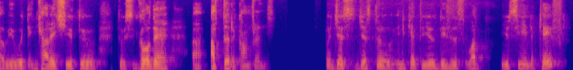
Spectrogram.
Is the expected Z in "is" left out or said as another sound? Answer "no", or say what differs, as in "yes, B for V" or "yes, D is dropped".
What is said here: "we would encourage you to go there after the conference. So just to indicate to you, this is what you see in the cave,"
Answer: yes, S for Z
